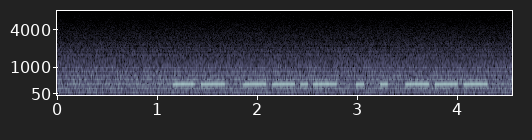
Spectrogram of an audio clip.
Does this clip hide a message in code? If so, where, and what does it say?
Yes: Morse code (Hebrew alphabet) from 1.1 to 4.4 s, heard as a keyed tone, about 19 wpm, 400 Hz, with radio static and a narrow filter. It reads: מקווה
